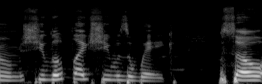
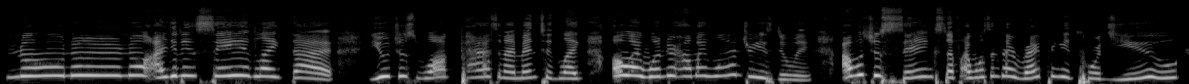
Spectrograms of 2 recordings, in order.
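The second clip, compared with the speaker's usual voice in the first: high, defensive mock mom voice, much higher; imitating mom; 8 semitones higher than usual. Daughter mocking mom denying she meant anything, high defensive voice. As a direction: pitch up into a whiny mom protesting her innocence. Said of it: "she'll be like".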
